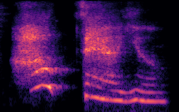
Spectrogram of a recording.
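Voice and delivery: put-on slow, drawn-out Greta Thunberg accent; mock-indignant Greta Thunberg accent. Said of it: "Did I get the accent right".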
